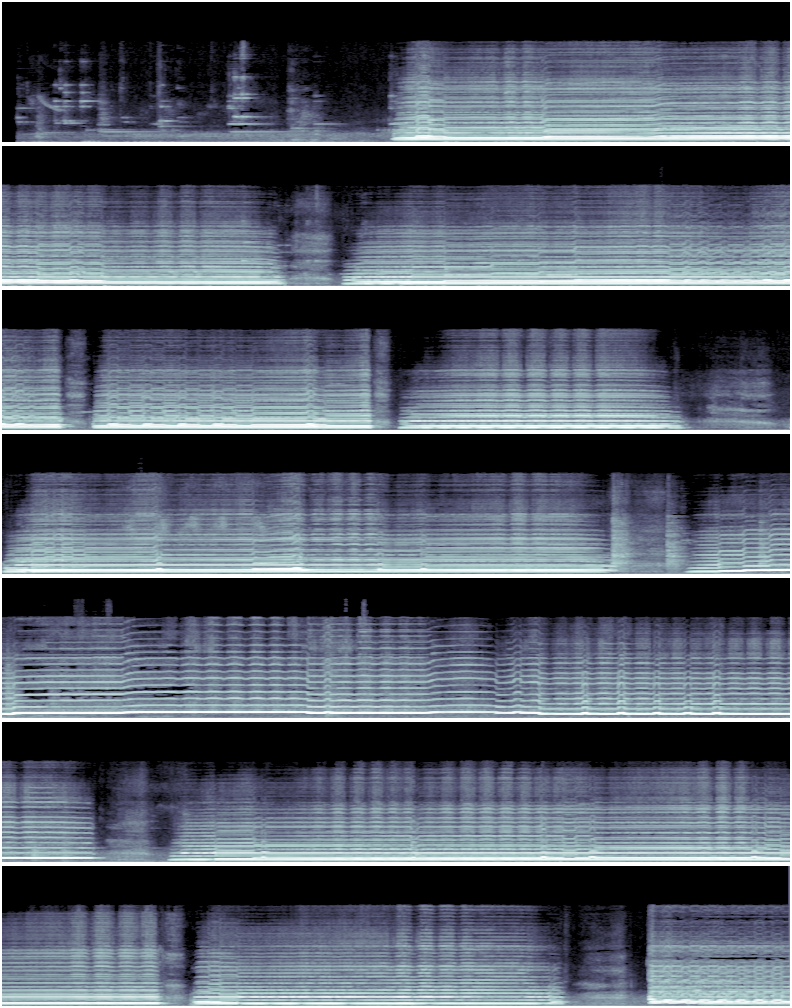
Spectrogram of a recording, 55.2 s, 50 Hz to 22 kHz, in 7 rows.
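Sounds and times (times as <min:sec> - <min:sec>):
small triple flute in C minor: 0:03.9 - 0:22.7, 0:23.6 - 0:55.1.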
